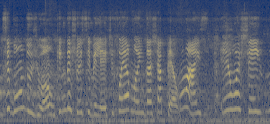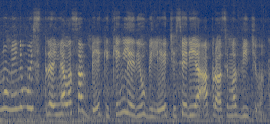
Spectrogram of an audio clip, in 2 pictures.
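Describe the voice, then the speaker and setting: A woman's voice: high voice, animated, normal speed, few pauses. A woman with a Brazilian accent telling a story as informal commentary, dropping wry, joking asides. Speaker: narrator of a horror story recap. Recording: clear noise behind the voice.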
